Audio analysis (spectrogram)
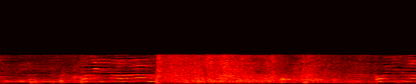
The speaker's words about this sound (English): The grenade explodes in a flash of light and smoke begins to fill the apartment.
